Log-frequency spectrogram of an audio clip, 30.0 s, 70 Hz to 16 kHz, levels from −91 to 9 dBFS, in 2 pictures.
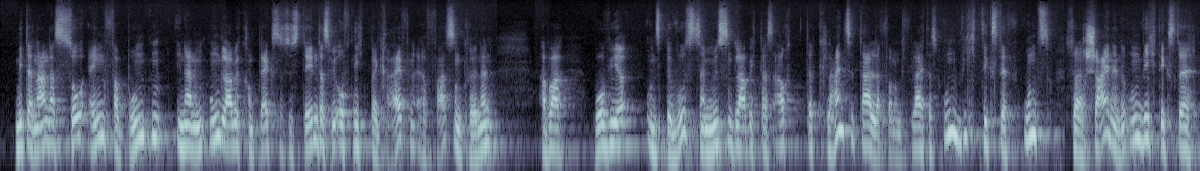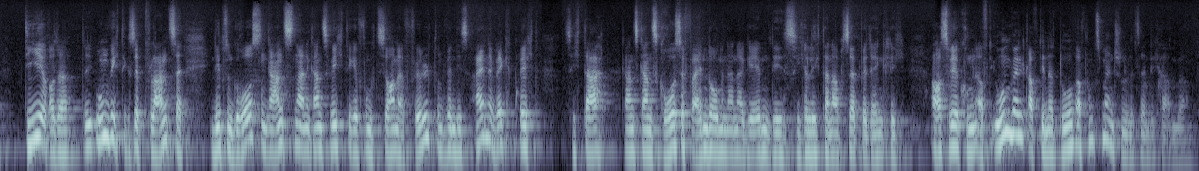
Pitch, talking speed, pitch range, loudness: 145 Hz, 170 wpm, 130-160 Hz, -20 LUFS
